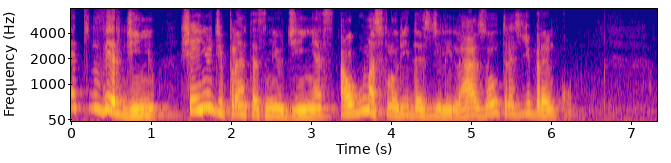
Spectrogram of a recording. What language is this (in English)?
Portuguese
